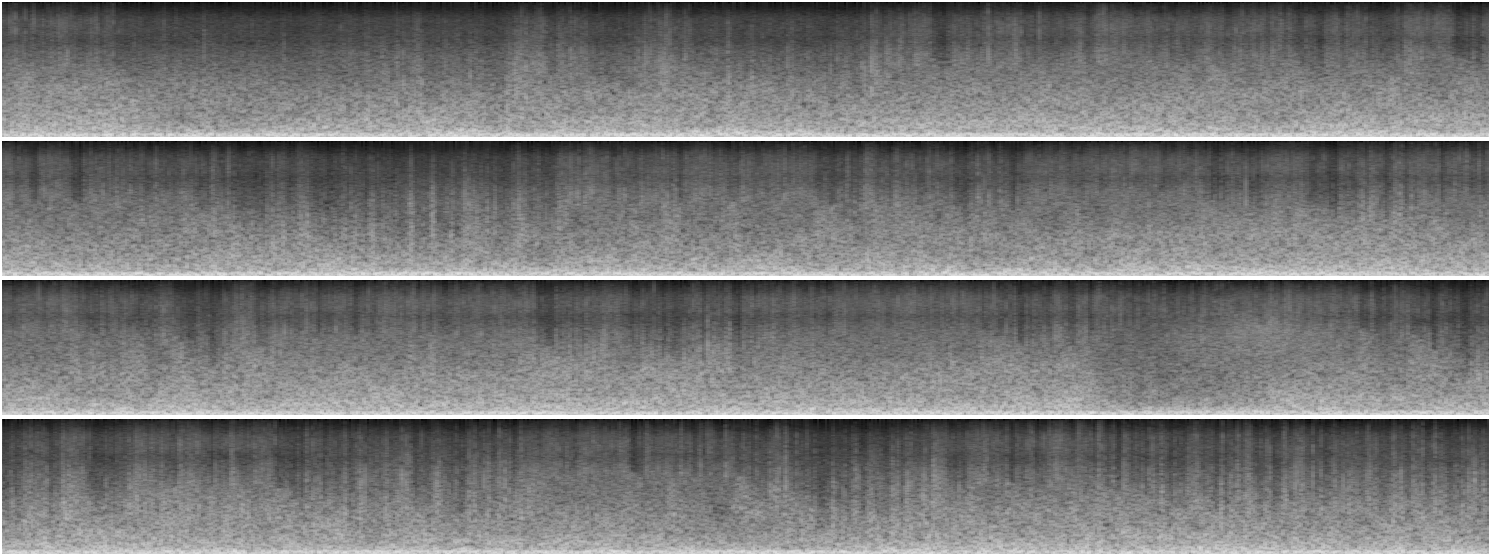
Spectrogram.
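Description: Harley-Davidson Dyna Street Bob's V-twin engine running steadily as the motorcycle cruises along, with wind rushing over the microphone.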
